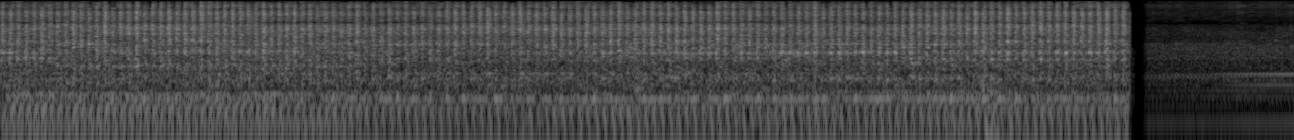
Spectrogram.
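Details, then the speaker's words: Big-turbo Ford Courier diesel ute after rebuild: diesel clatter with unsteady hunting beat at idle, then cuts out abruptly; won't idle properly, fuel governor suspected, not confirmed. "we weren't actually able to get it to idle properly just there's something wrong with the fuel governor and release that's what josh thinks"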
